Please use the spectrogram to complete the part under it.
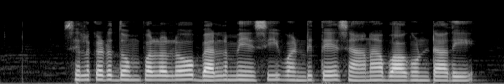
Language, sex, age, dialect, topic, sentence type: Telugu, male, 60-100, Utterandhra, agriculture, statement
